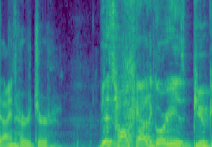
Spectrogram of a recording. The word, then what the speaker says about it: Einherjer: Einherjer. Einherjer. All right. I say Einherjer.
